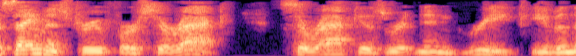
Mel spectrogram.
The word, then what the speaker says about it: Sirach: You hear that even in the name, Sirach. We pronounce it with that ah sound instead of the ah that you would get from a Hebrew word, Sirach.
